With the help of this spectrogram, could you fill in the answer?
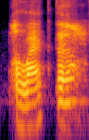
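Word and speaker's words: Palatka: His name is Alfonso Brooks, and he's out there in how do you pronounce it? Is it Palacta, Florida?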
